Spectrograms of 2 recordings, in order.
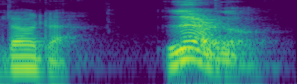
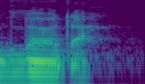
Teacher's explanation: So you don't pronounce the last G. It's more lördag.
